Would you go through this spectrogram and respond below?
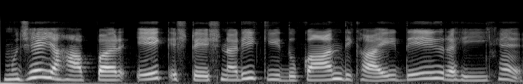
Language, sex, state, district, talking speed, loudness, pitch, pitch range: Hindi, female, Madhya Pradesh, Katni, 125 wpm, -17 LUFS, 220 Hz, 200-245 Hz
